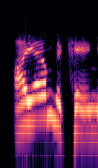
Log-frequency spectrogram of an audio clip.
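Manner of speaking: smooth, honeyed, mellifluous high soprano tone, floating up. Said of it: "in a high mellif-, mellifluous, mellifluous soprano".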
